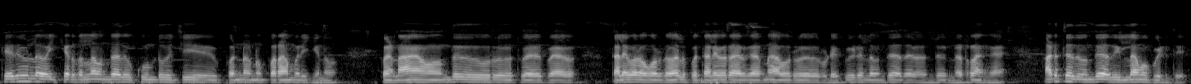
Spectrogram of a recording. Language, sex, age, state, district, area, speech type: Tamil, male, 60+, Tamil Nadu, Thanjavur, rural, spontaneous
